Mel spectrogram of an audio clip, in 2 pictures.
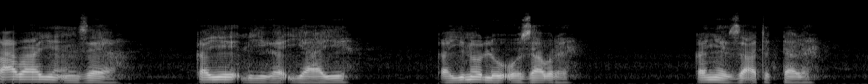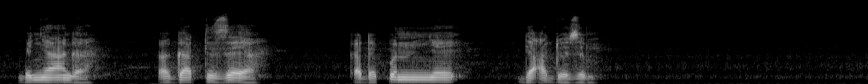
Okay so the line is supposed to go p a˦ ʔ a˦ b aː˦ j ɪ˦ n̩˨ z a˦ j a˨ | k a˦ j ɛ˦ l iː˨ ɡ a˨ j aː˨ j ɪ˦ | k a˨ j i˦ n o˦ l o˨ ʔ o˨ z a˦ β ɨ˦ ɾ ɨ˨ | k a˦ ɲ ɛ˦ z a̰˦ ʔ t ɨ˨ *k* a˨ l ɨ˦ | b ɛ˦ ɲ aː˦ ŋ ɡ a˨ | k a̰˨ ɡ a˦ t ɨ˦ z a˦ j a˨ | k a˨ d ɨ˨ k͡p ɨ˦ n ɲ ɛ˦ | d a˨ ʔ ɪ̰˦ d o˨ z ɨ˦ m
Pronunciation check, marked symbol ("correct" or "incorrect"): incorrect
